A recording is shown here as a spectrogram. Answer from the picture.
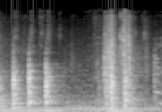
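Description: Knocking on a door: a few quick raps at first, then two louder knocks about a second and a half in.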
